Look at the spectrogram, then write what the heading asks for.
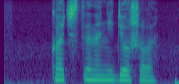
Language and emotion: Russian, angry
